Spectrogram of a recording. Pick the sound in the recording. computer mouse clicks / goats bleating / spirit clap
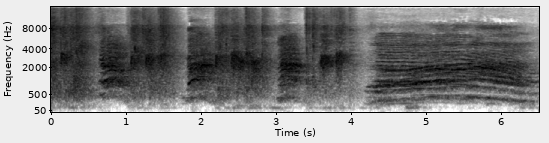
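spirit clap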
